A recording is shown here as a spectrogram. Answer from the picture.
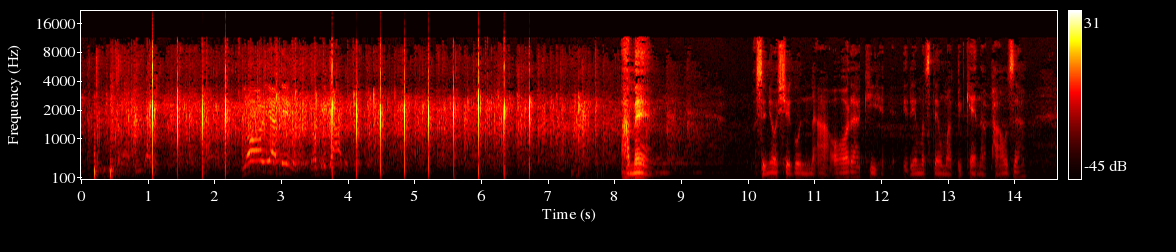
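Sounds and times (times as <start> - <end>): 
audience applauding: 0.0 - 9.3
speech: 8.2 - 8.6, 10.2 - 14.3.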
